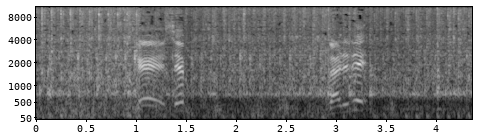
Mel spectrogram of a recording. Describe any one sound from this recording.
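A young man speaks briefly in a raised voice over the engine.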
